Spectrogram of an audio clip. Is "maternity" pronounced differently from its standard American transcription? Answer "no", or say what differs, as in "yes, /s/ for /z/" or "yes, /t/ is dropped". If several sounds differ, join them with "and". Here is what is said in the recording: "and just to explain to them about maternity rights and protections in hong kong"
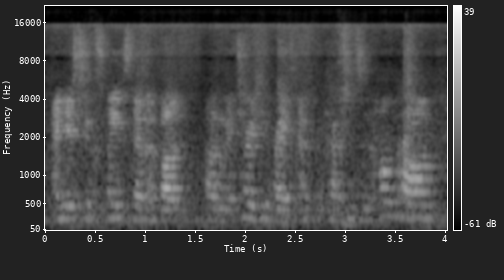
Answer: yes, /n/ is dropped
